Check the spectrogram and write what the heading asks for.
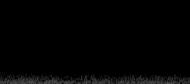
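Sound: rain and thunder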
